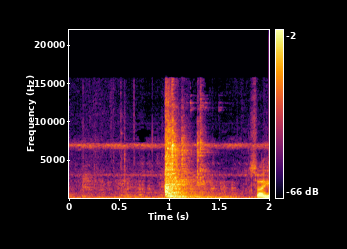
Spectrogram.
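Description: A metal livestock pen gate clattering once about a second in, the noise fading over about half a second, with a man's voice beginning near the end.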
